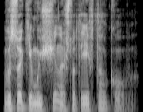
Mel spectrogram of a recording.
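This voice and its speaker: A man reading an audiobook aloud in an expressive storytelling manner. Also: fairly low pitch, brisk, no echo, studio quality. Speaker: audiobook narrator. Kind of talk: scripted narration.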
